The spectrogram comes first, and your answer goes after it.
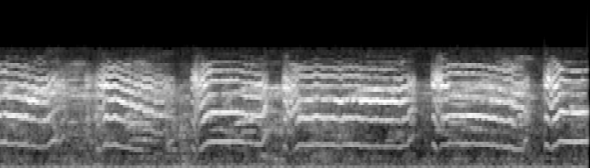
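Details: Young dog giving continuous howls and whines in rising and falling harmonic notes, repeated almost every second, steady against a low background hum.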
